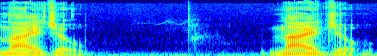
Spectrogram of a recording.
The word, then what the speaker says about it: Nigel: o seu nome, desculpa, é Nigel ou Nigel? Aí ele falou, Nigel.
